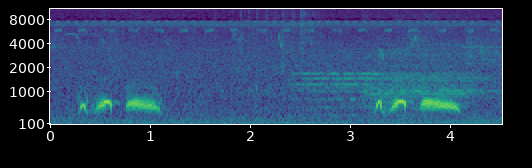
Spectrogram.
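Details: Spotted dove in the forest for the first time, giving two identical phrases three seconds apart: two quick rising coos followed by a longer drawn-out coo.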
